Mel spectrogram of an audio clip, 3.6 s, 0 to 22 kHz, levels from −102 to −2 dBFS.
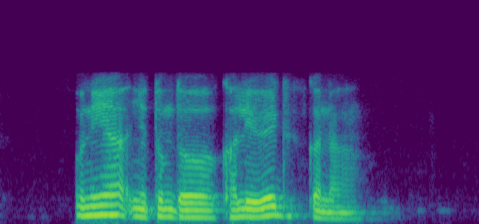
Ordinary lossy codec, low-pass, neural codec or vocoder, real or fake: Opus, 16 kbps; 5.4 kHz; none; real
